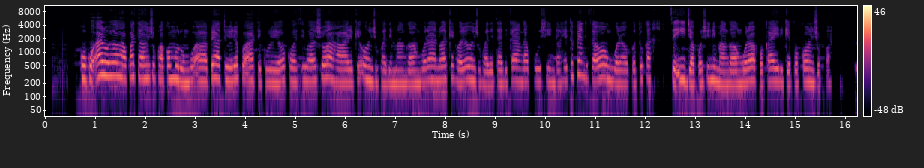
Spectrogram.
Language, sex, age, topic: Oshiwambo, female, 18-24, agriculture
